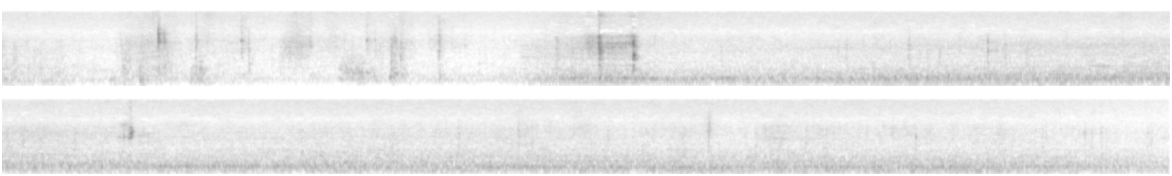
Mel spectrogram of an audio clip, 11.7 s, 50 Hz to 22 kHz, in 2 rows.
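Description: Proton Persona's CamPro S4PH four-cylinder engine, with a 4-2-1 exhaust manifold and the catalytic converter removed, heard from inside the cabin. A few light clicks and knocks over a quieter stretch, then from about three seconds in a steady low engine drone at low revs.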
